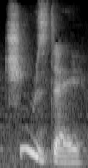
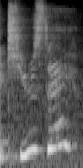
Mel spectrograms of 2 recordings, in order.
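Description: First: "Tuesday" with a soft ch sound at the start; "Tuesday" opening like "choose"; requested pronunciation. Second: "Tuesday" with a crisp t-y start, TYOOZ-day; "Tuesday" with a clean T, no ch; alternative pronunciation. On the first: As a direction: say "Tuesday" as CHOOZ-day. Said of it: "Hector would like me to say". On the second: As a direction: say "Tuesday" as tyooz-day, lifted high like a question. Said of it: "I can also say Tuesday". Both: Shown as a demonstration.

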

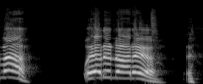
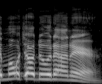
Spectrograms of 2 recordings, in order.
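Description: First: High, loud, slurred mock call; imitating [name]'s holler. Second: High-pitched call, words kept distinct; corrected family call. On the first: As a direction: insist on the exaggerated impression of a co-host. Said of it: "to me, don't sound like that". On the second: Shown as a demonstration. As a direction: show how you really call Mom downstairs. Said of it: "I say".

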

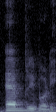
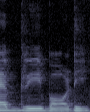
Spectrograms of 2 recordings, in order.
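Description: First: Said in the usual way. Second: Everybody drawn out as ev-ry-bo-dy; very slow, each syllable of everybody stretched. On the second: Shown as a demonstration. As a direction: sound out everybody part by part for learners. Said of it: "এইভাবে উচ্চারণ করলাম".

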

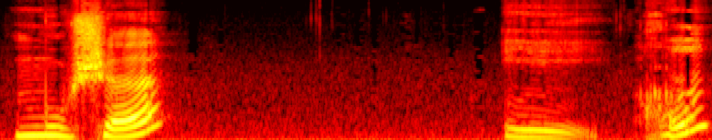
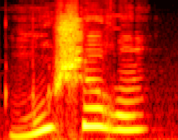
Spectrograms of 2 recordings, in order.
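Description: First: "Mouche", a long pause, then "et rond"; "Mouche... et... rond", slowly pieced out with pauses; pieces said separately. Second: "moucheron" in one unbroken, higher-pitched run; "moucheron" joined up with no pause, pitched up; pieces joined together. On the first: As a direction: set "Mouche" and "rond" apart as two pieces. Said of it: "tu le colles à ce dernier morceau". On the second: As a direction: announce "moucheron" as one whole word, lifted. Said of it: "ça fait". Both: Shown as a demonstration.

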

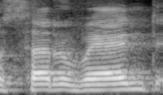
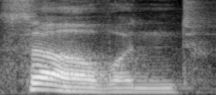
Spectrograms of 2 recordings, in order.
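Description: First: सर्वेंट with a full e vowel; wrong pronunciation. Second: सर्वेंट said low as SUR-vənt with a reduced vowel; correct pronunciation. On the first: Teacher shows students the wrong way, then the right way. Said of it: "इसको सर्वेंट ऐसा नहीं है". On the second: Teacher models the right way after showing the wrong one. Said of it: "इसका pronunciation". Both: Shown as a demonstration.

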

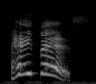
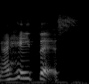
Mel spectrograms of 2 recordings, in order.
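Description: First: Higher, louder frustrated wail; pitched up and louder, fed up. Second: Said in the usual way. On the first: Real, not acted. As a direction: let the frustration boil over.

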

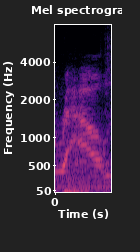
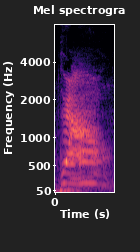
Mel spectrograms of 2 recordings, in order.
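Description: First: Low and soft brown; low quiet answer. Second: Proud, loud colour call; loud answer. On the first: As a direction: drop the voice down low. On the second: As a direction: call out brown louder. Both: Pretend. Kid repeats the colour answer.

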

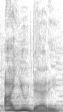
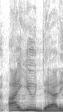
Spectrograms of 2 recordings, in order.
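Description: First: Put-on toddler voice. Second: Said in the usual way. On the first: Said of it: "And she'd go". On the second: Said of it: "is that not the best?".

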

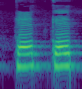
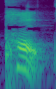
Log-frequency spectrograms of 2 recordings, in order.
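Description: First: Cat said like Vietnamese "két", unaspirated k, e vowel, clipped t; mock the usual Vietnamese cat, flat and cut short; cat in a Vietnamese accent; Vietnamese-style cat. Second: Cat with an aspirated k, open flat a and a released t; English cat, k with a puff of air; native cat. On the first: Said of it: "cách mà người Việt chúng ta hay đọc". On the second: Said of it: "Cách đọc chuẩn của người bản xứ sẽ là". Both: Shown as a demonstration.

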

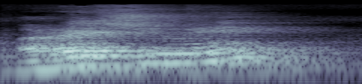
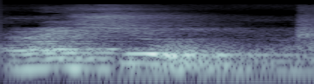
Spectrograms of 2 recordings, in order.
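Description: First: "resume" ending in a clear "may"; three-syllable resume. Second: "resume" ending on "zyoom", no "may"; two-syllable resume. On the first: Teacher naming the second job-advertisement term, "resume" as rez-yoo-may. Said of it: "It is also known as or pronounced as". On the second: Teacher giving the alternative pronunciation, "resume" as re-zyoom. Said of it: "also known as or pronounced as". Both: Shown as a demonstration.

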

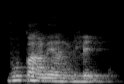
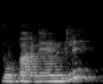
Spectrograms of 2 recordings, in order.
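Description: First: VOUS PARLEZ ANGLAIS with no rise on the last word; statement intonation. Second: VOUS PARLEZ ANGLAIS climbing sharply on ANGLAIS; question intonation. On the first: Teacher showing Ana an affirmation, falling statement intonation. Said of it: "Eso es una afirmación". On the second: Teacher showing Ana a question, rising question intonation. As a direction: ask "vous parlez anglais" with the final word lifted. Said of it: "Eso es una pregunta". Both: Shown as a demonstration.

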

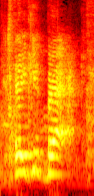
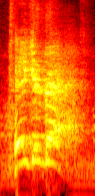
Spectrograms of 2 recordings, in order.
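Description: First: Said in the usual way. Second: High angry yell. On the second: Acted. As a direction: shout it back at her. Second take, pitch jumps.

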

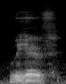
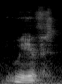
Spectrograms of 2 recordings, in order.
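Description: The two takes are said the same way.

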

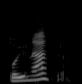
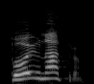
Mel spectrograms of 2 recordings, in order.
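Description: First: Said in the usual way. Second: Poi un altro, più alto e forte sul "poi"; enfatico. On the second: Acted. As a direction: scandisci "poi" con forza. Counting the laps round Jericho. (conta i giri ad alta voce, con enfasi)

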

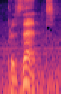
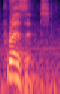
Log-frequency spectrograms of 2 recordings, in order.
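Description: First: "present" with the weight on -sent; stress on second syllable. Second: "present" punched on pre-, sent light; stress on first syllable. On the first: Teacher shows unstressed then stressed beat in a word, stress on the second syllable. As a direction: say "present" as the verb, stress at the end. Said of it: "unstressed followed by stressed". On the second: Teacher shows stressed then unstressed beat in a word, stress on the first syllable. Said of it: "stressed followed by unstressed". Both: Shown as a demonstration.

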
